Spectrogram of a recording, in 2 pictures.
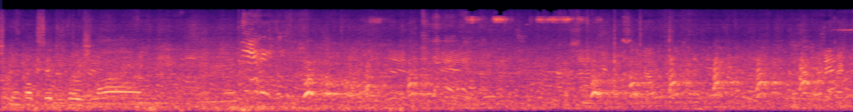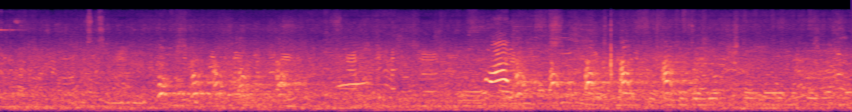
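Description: A large crowd of men and women chants and talks outdoors.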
